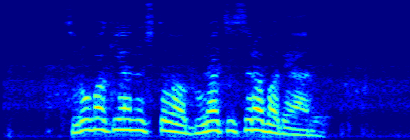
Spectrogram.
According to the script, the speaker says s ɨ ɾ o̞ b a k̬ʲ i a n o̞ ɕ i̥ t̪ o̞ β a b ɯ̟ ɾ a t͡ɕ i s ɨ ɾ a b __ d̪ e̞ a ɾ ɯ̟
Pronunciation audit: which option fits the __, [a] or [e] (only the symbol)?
a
